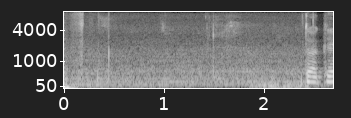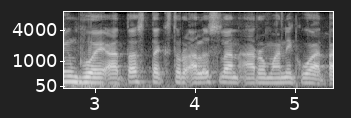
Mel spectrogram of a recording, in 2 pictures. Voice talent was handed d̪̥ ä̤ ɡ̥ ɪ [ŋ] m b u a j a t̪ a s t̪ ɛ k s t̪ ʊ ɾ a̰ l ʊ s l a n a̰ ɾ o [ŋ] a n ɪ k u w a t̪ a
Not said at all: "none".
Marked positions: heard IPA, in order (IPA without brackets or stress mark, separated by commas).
ŋ, m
